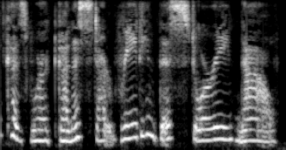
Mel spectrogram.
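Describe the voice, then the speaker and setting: Reading a children's storybook aloud, a woman with a high-pitched voice speaks very slowly and deliberately. She keeps her phrases simple and talks straight to her young listeners as their read-aloud host.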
